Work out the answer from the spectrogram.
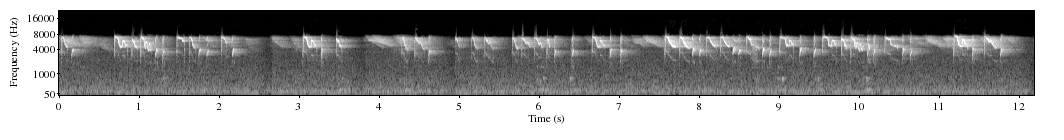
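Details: Javan grey-throated white-eye singing to stimulate breeding condition in other white-eyes, producing repeated short bursts of fast, thin, high twittering and downslurred chirps, with brief pauses between phrases throughout.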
